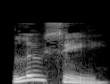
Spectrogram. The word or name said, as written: Lucy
